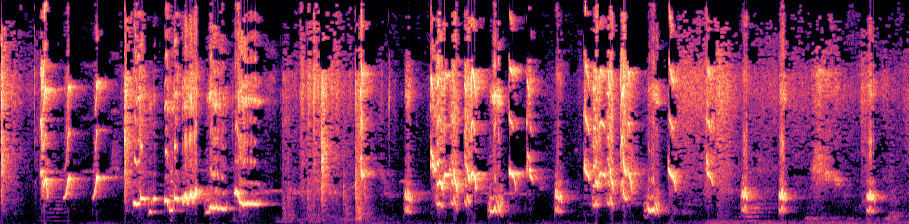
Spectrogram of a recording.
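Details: White-rumped shama from Borneo singing as a lure: short clipped whistles and chattering notes in quick, uneven bursts, some rising, with a faint low rumble behind.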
